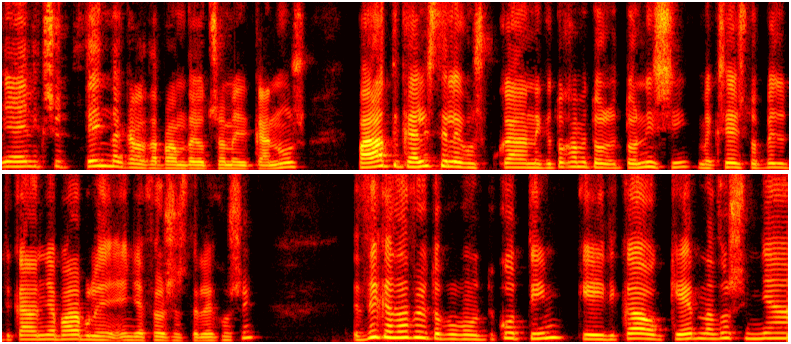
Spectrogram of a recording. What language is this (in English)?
Greek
